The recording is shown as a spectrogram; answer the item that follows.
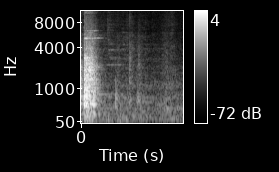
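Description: A brief clatter of kitchenware, a utensil knocking against a dish or cup with a short ringing clink, in the first half-second, followed by faint small handling knocks.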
